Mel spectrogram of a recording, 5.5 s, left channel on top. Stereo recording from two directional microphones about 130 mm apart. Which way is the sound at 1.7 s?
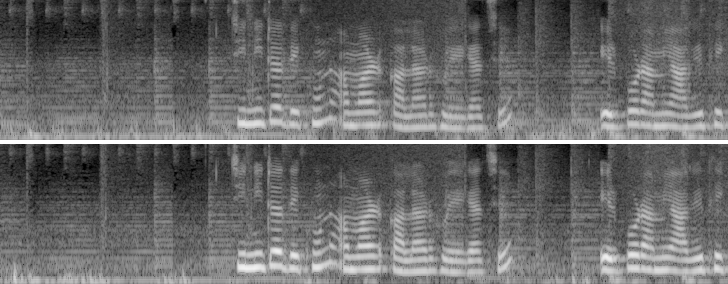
15° right (ahead or behind).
